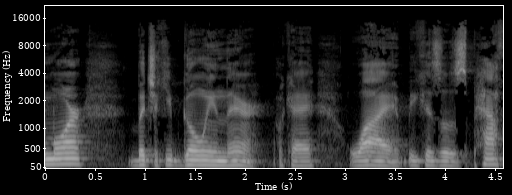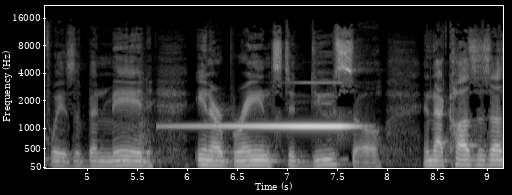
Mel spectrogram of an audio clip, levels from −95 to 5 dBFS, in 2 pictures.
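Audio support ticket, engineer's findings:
Loudspeaker feedback squeal, 5.7 to 7.89 s. Single tone at 1.1 kHz swells over roughly a second and a half to about 15 dB above the speech. Mic picking up its own monitor/PA output; loop gain above unity at 1.1 kHz.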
